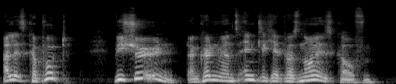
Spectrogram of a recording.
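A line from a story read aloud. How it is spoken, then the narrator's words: Excited exclamation. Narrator (German): rief sie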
